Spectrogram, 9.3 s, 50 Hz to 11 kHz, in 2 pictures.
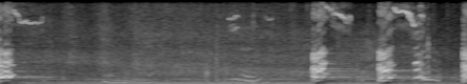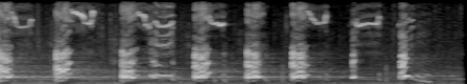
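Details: Young white male Kishu dog, 56 days old and born 17 January 2020, recorded 14 March 2020; quiet whimpering squeaks open, then a rapid run of about eleven sharp barks spaced under a second apart.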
